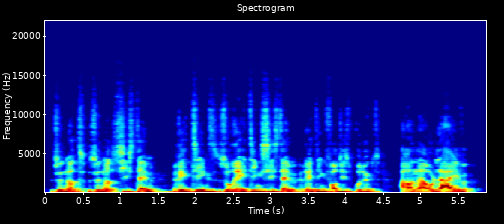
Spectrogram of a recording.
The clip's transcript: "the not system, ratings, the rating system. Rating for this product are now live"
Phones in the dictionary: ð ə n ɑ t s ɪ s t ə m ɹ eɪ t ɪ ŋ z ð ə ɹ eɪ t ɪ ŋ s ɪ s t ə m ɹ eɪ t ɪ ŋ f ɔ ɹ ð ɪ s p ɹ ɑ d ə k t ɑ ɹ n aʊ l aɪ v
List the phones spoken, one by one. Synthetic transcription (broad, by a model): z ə n ɑ t s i s t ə m ɹ eɪ t ɪ ŋ z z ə ɹ eɪ t ɪ ŋ s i s t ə m ɹ eɪ t ɪ ŋ f ɔ ɹ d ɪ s p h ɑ d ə k t ɑ ɹ n aʊ l aɪ v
